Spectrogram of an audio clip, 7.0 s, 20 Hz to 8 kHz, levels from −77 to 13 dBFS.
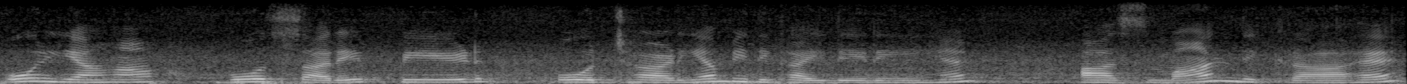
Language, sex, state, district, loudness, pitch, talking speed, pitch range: Hindi, female, Punjab, Pathankot, -16 LUFS, 230 Hz, 135 wpm, 210-270 Hz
